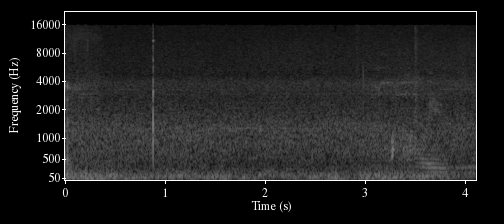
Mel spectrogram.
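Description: Wind rumbling on the microphone, with one light click of a putter striking a golf ball about a second in. Faint voices near the end.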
